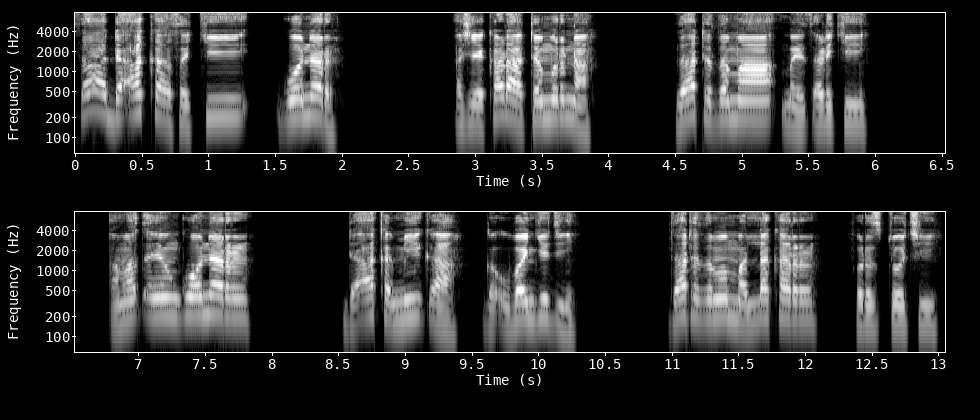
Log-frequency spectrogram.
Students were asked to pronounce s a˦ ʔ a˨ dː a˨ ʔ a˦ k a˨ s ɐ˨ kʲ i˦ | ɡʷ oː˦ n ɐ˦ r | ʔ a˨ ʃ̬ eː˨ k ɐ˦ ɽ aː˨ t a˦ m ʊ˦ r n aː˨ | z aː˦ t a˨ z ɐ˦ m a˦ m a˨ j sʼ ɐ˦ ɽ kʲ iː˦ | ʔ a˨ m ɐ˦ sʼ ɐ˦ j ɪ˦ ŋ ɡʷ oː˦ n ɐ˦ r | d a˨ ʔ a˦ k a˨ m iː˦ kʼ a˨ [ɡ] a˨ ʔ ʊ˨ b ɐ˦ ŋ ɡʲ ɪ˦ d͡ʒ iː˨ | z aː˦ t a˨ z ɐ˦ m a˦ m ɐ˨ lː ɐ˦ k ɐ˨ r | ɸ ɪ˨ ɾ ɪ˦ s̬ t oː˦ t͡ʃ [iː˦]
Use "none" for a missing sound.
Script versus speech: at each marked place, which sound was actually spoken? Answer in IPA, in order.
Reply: ɡ, iː˦

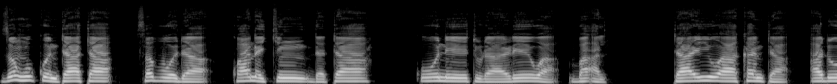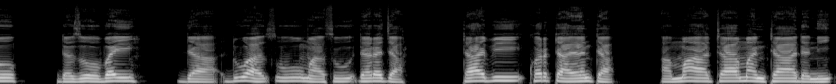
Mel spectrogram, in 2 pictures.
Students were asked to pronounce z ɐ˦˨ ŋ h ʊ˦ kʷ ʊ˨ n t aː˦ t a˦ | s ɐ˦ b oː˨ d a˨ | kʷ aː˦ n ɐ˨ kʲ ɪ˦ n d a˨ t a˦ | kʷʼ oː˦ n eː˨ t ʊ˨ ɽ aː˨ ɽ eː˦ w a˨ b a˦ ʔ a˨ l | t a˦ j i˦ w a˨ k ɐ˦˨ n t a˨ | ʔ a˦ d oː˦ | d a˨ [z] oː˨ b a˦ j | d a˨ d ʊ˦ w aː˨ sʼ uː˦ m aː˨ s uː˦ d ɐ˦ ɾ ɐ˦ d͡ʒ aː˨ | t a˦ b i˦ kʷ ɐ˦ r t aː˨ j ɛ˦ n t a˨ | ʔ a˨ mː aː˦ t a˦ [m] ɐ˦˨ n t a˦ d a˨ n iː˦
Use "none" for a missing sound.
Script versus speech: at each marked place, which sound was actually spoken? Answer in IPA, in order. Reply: z, m

